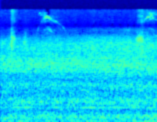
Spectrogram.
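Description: Steady, even outdoor city hum with no distinct events, heard from high above the streets.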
